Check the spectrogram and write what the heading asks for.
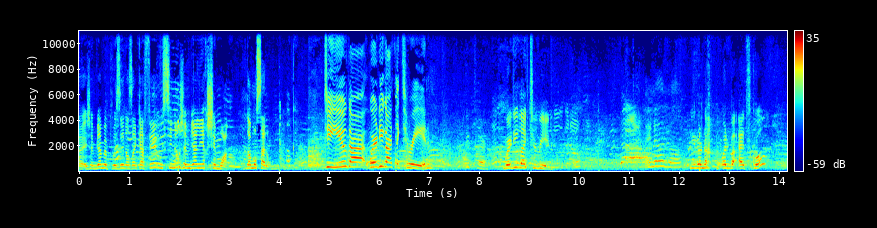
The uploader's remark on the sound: Interviews during the "Nuit de la Lecture" on January 24th, 2020 at the Lycée Francais de Chicago. Interviews during the "Nuit de la Lecture" on January 24th, 2020 at the Lycée Francais de Chicago.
